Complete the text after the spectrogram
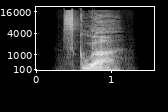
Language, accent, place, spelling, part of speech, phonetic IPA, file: German, Germany, Berlin, Skua, noun, [ˈskuːa], De-Skua.ogg
- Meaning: skua, jaeger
